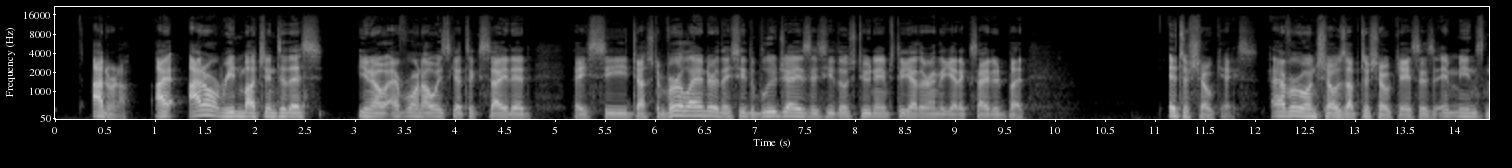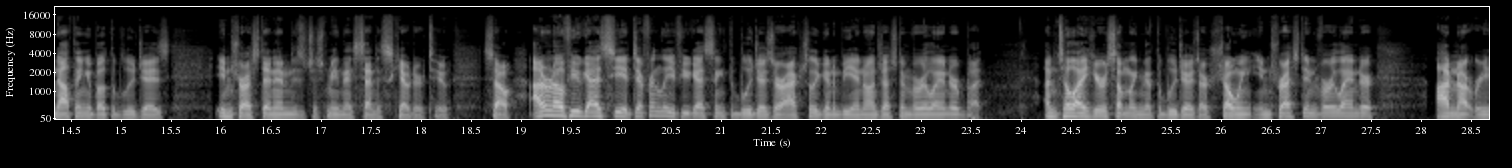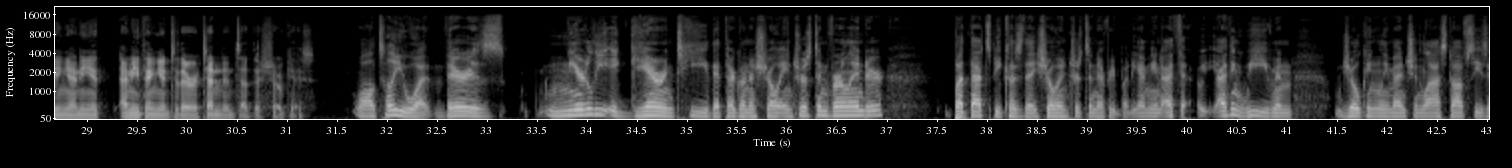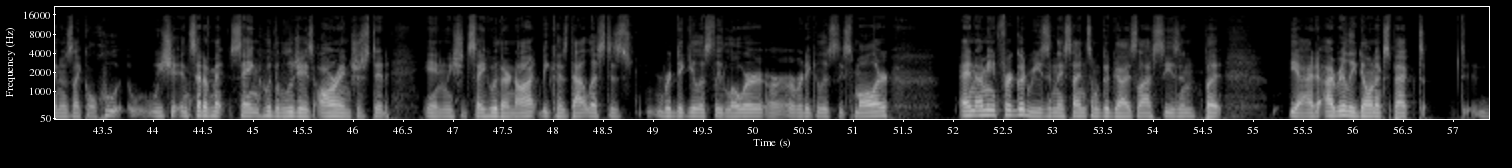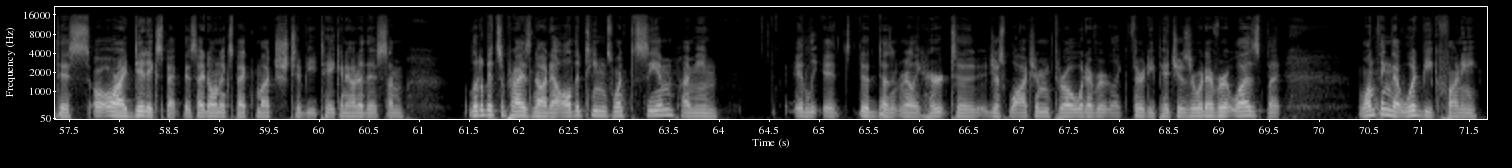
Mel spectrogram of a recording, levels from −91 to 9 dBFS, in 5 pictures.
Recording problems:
none

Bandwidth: 15.5 kHz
